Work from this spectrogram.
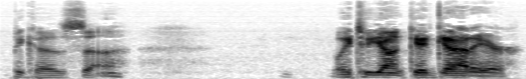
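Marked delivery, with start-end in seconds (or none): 2.5-3.9 put-on gruff club bouncer shooing a kid; loud, tough doorman brushing off a kid. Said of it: "that was my bouncer voice".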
